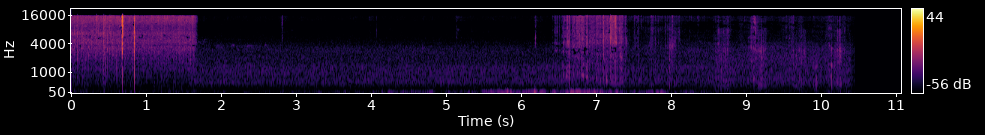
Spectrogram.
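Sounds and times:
person chewing crusty bread: 0:06.4 - 0:10.5.

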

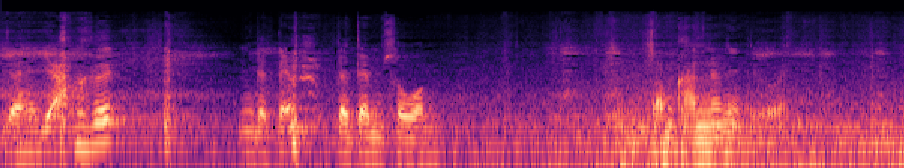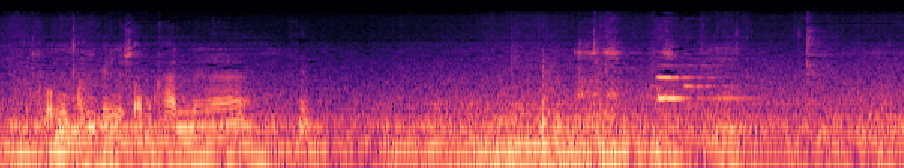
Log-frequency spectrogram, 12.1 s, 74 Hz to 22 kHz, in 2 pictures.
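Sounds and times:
short high tone: 0:10.4 - 0:11.3.

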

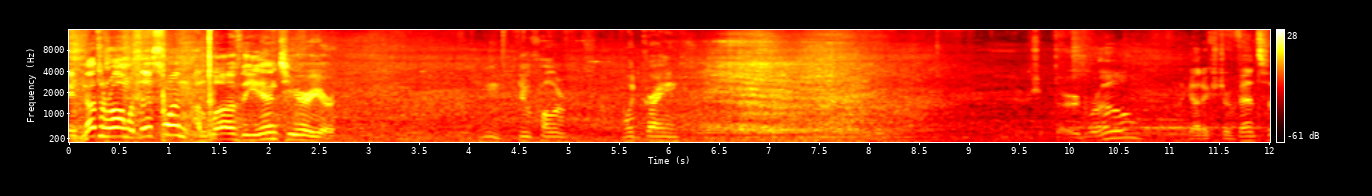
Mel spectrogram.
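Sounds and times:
vehicle passing outside: 0:01.9 - 0:12.0.

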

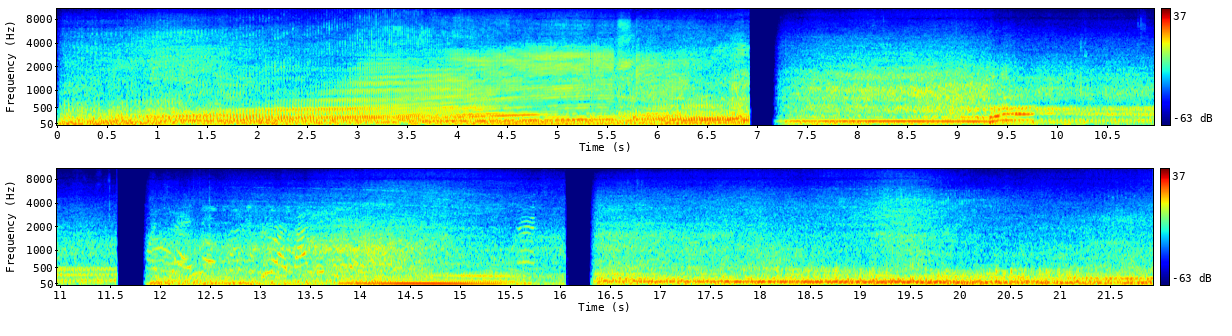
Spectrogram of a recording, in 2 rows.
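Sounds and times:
motorcycle passing by: 0:00.2 - 0:06.9, 0:16.8 - 0:21.9.

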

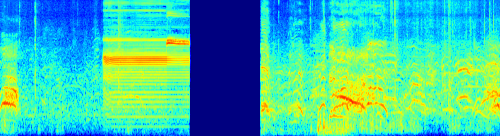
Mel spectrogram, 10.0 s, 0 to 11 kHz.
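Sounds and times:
scoreboard horn buzz: 0:02.1 - 0:03.8.

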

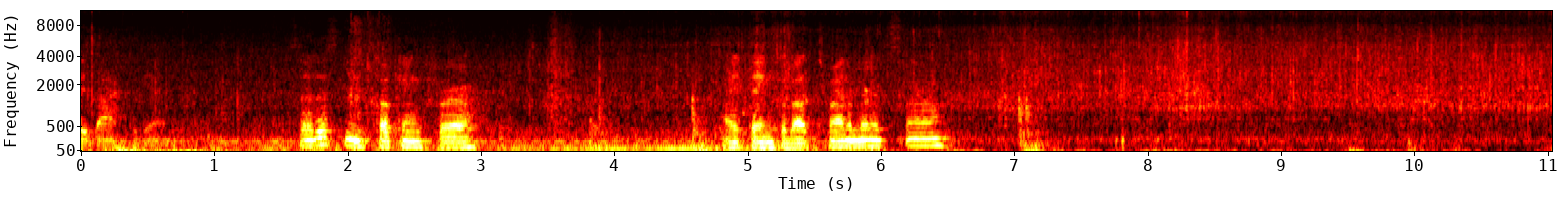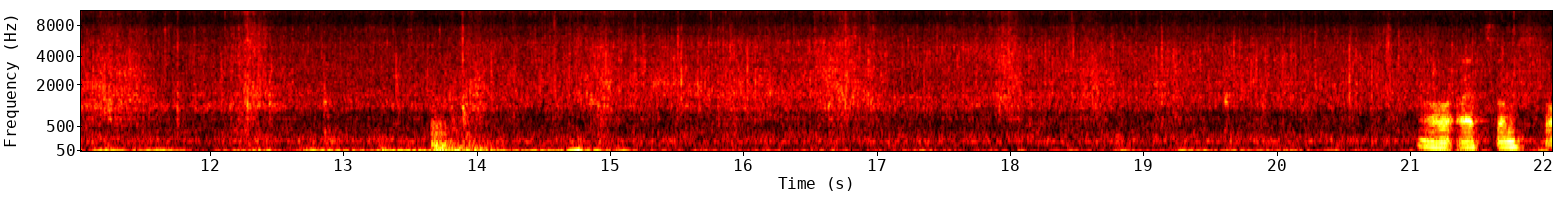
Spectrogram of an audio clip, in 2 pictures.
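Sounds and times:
food sizzling in a pan: 0:00.0 - 0:22.0
spatula stirring food: 0:03.2 - 0:21.0.

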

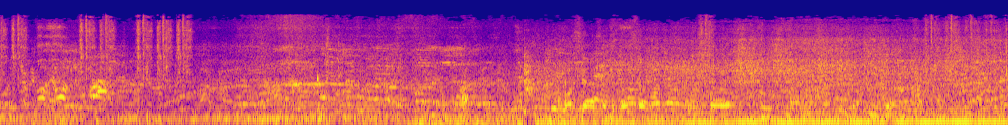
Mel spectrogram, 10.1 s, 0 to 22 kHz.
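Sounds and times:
voices calling and talking: 0:00.0 - 0:10.0.

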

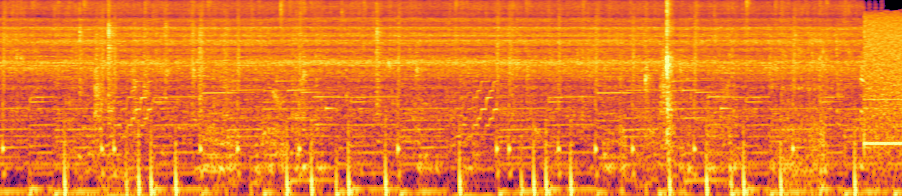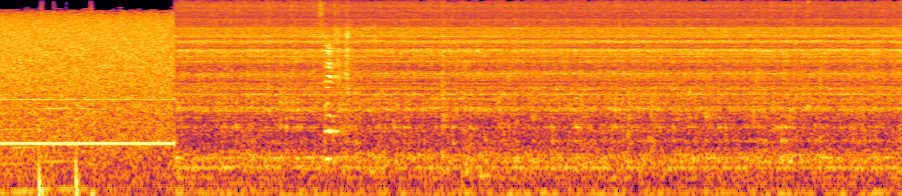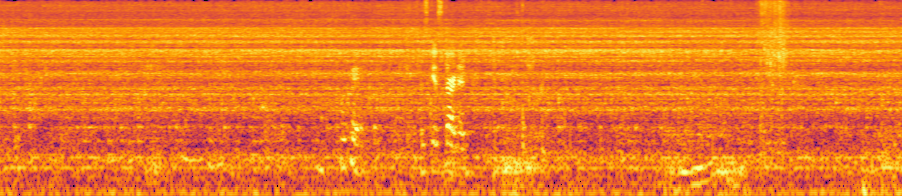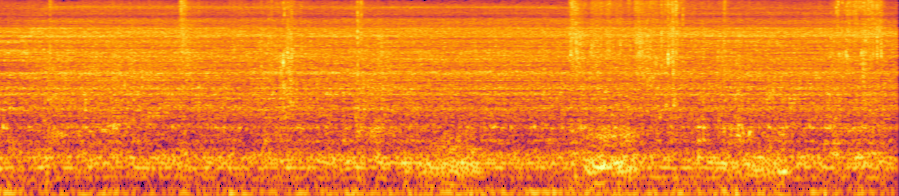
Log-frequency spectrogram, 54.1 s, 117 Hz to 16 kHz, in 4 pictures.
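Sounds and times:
music with steady beat: 0:00.0 - 0:15.6
static hiss: 0:01.2 - 0:16.2
faucet running into bathtub: 0:38.4 - 0:46.9, 0:47.8 - 0:54.0.

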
